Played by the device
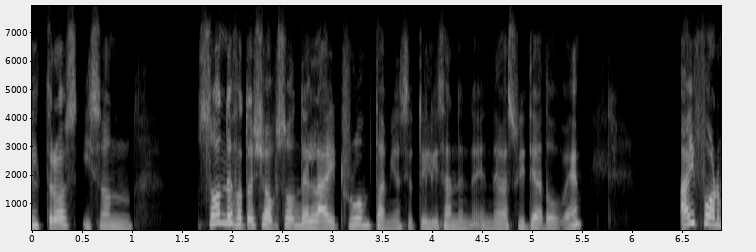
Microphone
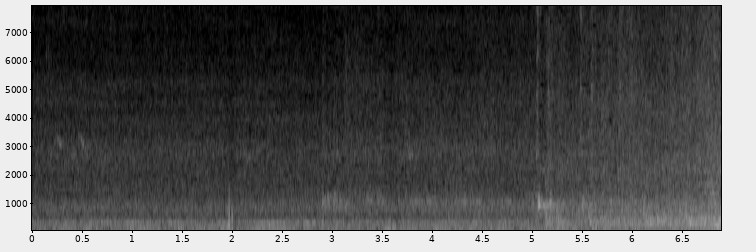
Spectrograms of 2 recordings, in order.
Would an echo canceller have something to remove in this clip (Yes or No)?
No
